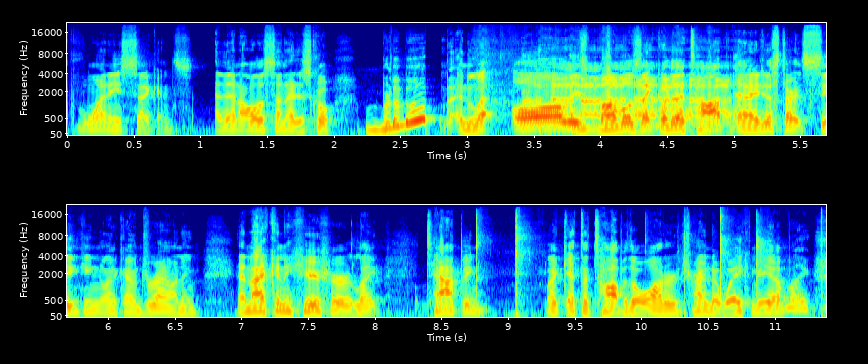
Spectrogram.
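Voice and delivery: ordinary delivery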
